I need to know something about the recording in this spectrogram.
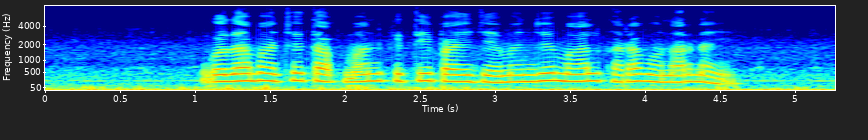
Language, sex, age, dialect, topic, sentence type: Marathi, female, 41-45, Varhadi, agriculture, question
